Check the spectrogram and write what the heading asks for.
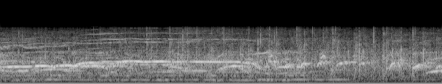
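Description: Live amateur voices singing a wavering melody, with one note held in the first half. Crowd noise and cheering lie beneath, and scattered clapping comes in the second half.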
